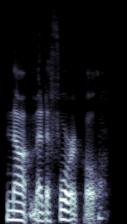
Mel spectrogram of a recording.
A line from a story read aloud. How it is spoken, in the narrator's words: his dad said dryly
